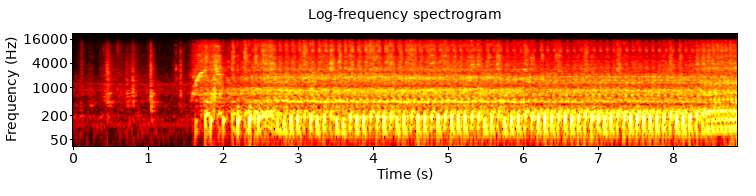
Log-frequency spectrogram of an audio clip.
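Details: Gasoline generator converted to natural gas via a quarter-inch hose, started with the choke fully closed and gas opened slightly. A few pulls, then it catches and settles into a steady single-cylinder chug of about four beats a second; clean start and idle.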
